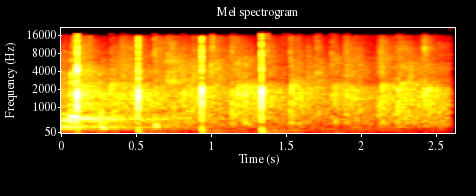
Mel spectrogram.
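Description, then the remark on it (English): Light, scattered audience applause in a church, for a picture of the speaker's baby daughter: a handful of sharp claps roughly evenly spaced over the first couple of seconds, with faint voices underneath, then fading into room noise. “Yeah, that's where you need to clap right there.”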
